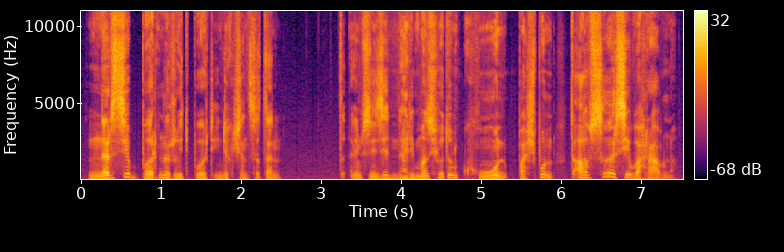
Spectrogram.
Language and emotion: Kashmiri, disgusted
